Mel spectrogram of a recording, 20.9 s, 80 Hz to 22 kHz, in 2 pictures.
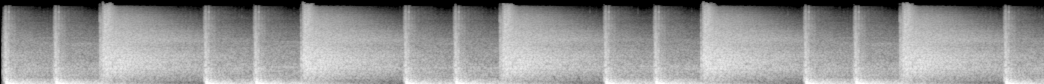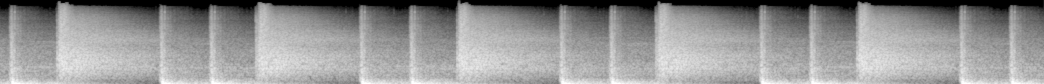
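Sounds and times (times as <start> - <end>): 
drum loop at 120 BPM: 0.0 - 20.8.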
